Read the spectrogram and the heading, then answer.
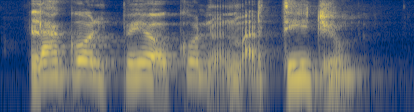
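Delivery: ordinary talk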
